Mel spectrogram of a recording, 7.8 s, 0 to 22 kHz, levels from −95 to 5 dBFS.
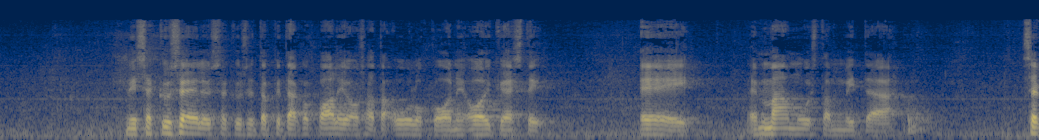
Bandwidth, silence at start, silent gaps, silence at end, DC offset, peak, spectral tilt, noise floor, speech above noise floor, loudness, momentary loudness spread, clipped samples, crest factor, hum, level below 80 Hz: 13 kHz; 0 s; none; 0 s; under 0.1%; -8 dBFS; -5 dB/octave; -54 dBFS; 23 dB; -31 LUFS; 24 LU; under 0.1%; 24 dB; none; -62 dBFS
